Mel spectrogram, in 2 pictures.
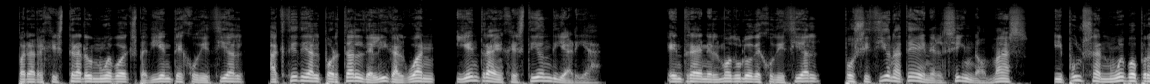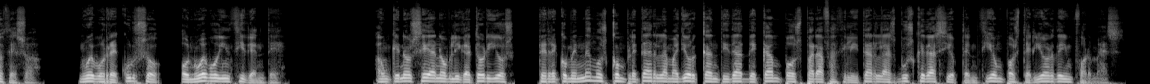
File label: spanish e-learning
